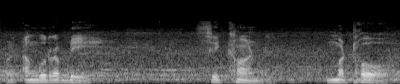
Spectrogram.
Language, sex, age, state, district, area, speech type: Gujarati, male, 45-60, Gujarat, Valsad, rural, spontaneous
